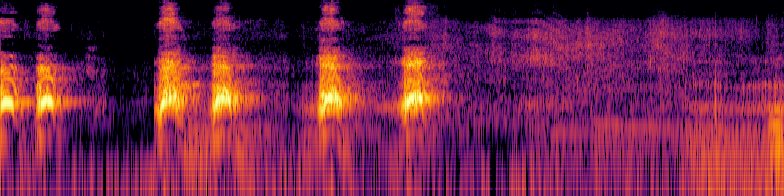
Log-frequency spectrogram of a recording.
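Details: A young stray Gampr found on the street in Abovyan, Armenia, barks six times: two early barks, a quick pair, then two more spaced about half a second apart, followed by quiet background hiss.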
